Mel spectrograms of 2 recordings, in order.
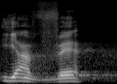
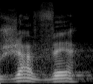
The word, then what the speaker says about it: Yahvé: estudiosos hoje afirmam que a probabilidade maior é que a pronúncia original fosse Yahvé, ou Javé, Yahvé.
